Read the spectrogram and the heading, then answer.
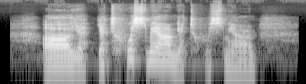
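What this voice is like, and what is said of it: Put-on Irish accent. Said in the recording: “I think Talison used to be far more Scottish, but I've gone entirely Irish now ... I can't get to a Scottish accent today, so this is what you get ... Broadly Celtic”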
